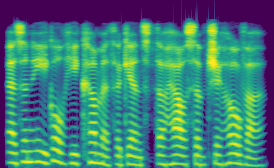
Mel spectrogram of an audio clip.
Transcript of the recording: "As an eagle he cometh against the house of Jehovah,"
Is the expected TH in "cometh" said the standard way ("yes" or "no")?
yes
